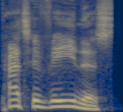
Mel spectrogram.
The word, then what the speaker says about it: Patavinus: Well, the first one is about some phantom ships from a historian called Titus Livius Patavinus. I did it. Patavinus.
